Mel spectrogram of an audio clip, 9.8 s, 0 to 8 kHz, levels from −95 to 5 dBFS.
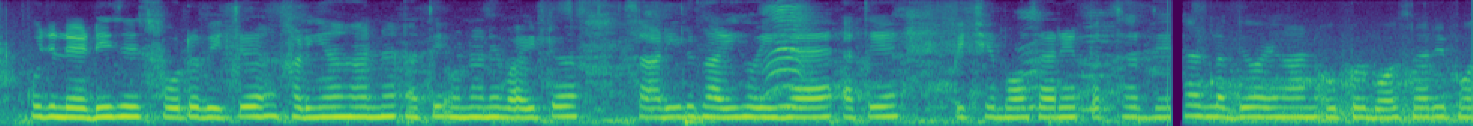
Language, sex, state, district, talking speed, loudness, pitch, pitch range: Punjabi, female, Punjab, Fazilka, 175 wpm, -13 LUFS, 225 Hz, 220-235 Hz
